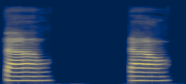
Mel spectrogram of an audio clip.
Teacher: जबान की नोक ऊपर की जो दांत हैं उसको सनाया उलिया कहते हैं, सामने के 2 दांत उस पर टच होगी।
